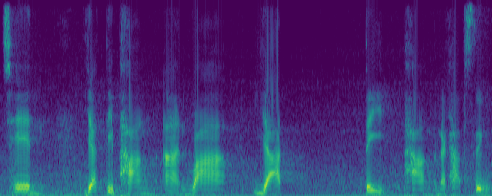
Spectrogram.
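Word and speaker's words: ยัติภังค์: บอก คำ อ่าน เช่น ยติ พัง อ่าน ว่า ยัดติ พัง นะ ครับ ซึ่ง ก็ จะ ใช้ เครื่อง หมาย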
